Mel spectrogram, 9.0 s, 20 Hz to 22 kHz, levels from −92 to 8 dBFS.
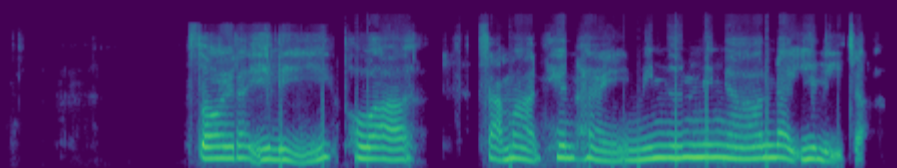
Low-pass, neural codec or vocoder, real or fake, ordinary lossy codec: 14.4 kHz; none; real; Opus, 16 kbps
